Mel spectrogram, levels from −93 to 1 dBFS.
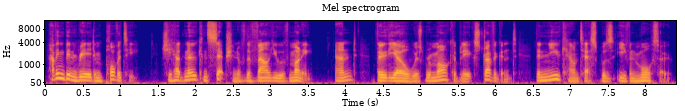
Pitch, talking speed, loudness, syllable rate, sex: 125 Hz, 200 wpm, -20 LUFS, 6.2 syllables/s, male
